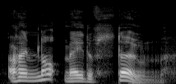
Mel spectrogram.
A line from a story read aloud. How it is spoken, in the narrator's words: I exclaimed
